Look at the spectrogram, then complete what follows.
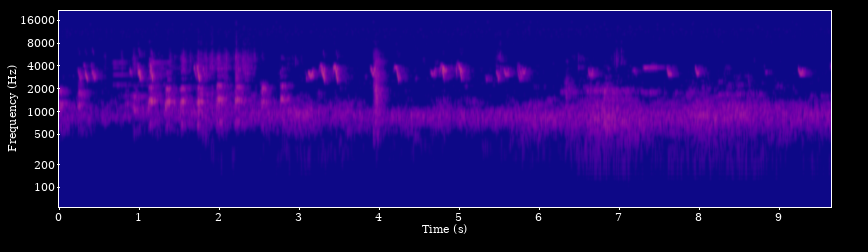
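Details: Southern Rambler chicks with a Golden Comet chick, chirping rapidly in high, short notes over a steady low hum, the peeps thinning out toward the end.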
